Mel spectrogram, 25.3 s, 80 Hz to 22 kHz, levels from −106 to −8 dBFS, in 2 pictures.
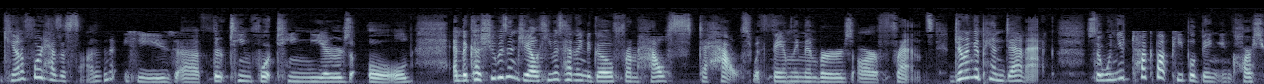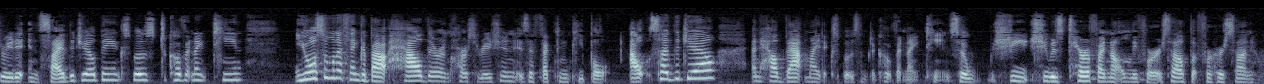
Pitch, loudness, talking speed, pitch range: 220 Hz, -32 LUFS, 200 wpm, 190-275 Hz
